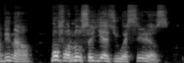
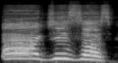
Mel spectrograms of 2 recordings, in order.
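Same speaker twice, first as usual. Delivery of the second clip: exasperated exclaim; 10 semitones higher, 7 dB louder, much slower than usual. Real, not acted. Exasperated reaction to clip.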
